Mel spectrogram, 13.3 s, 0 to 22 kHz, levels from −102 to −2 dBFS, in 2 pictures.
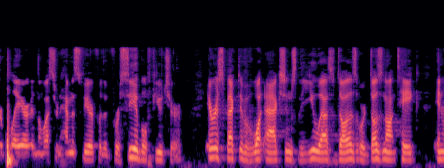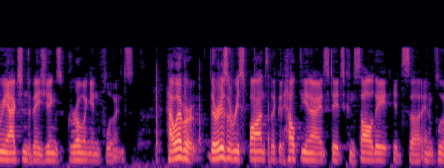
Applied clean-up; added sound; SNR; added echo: classical method Wiener filter.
